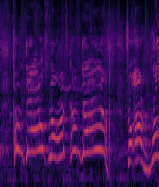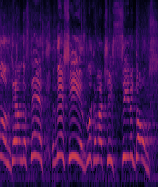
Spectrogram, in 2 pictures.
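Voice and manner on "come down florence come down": high-pitched, slow calling out. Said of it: "she starts calling".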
